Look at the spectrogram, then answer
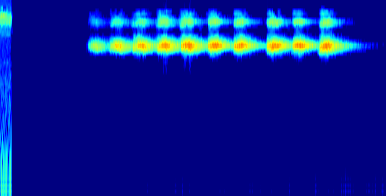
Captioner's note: cricket sounds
